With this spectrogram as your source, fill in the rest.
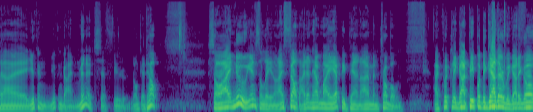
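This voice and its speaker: This voice belongs to a man in his fifties who was raised in Thailand. He gives a reflective devotional talk shaped around his own story, often softening to a near whisper, and speaks at a medium pitch.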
